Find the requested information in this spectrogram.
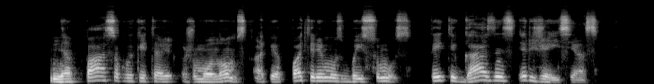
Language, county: Lithuanian, Vilnius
